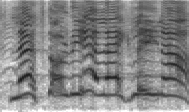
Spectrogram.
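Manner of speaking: emotional, loud, high, tearful crying shout. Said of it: "gonna get emotional now".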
